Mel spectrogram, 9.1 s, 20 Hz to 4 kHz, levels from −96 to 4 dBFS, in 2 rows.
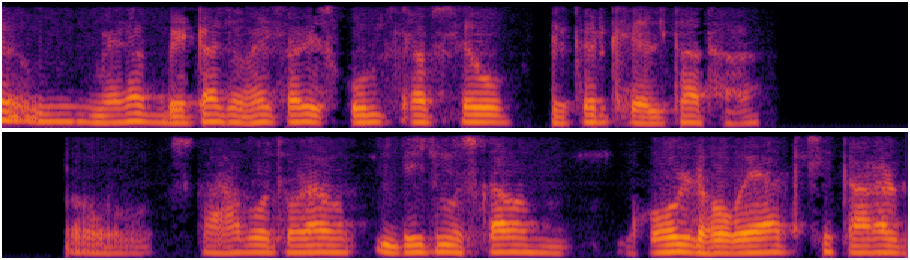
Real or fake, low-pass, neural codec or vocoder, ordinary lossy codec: fake; 3.6 kHz; codec, 16 kHz, 16 kbps, FreqCodec, smaller model; AAC, 24 kbps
